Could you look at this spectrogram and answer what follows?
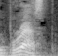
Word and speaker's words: breast: 그 다음에 soldier의 예문을 보시면 The soldier was shot in the breast. 아까 우리 배우고 왔죠? breast라는 단어는 east가 들어있지만 그렇게 발음하지는 않고 rest, 휴식이라는 단어를 가지고 와서 발음을 가지고 와서 breast로 발음한다. 좋습니다.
